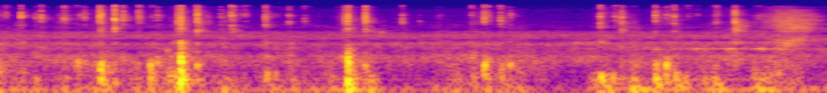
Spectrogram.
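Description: Faint computer keyboard typing: a run of irregular key clicks as a short line of text is typed, with a brief pause a little after the middle.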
